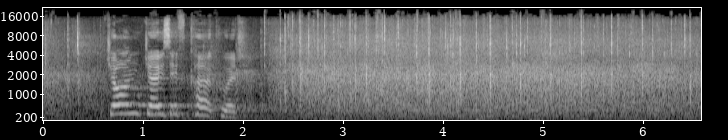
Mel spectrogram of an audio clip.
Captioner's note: applause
